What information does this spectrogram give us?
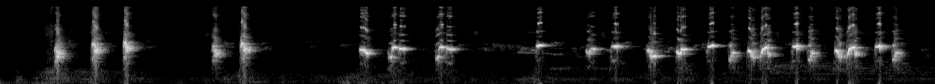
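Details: Active yellow-vented bulbul in fighting mode, used to provoke other bulbuls: short bright chirps in groups of two and three that gradually quicken into a dense, uneven chatter of sharp notes.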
